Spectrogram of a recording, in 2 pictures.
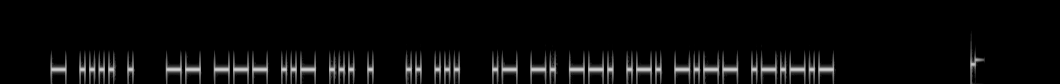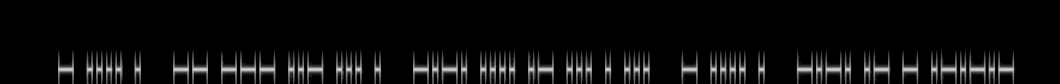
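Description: Rapid Morse code at 25 words per minute: a steady mid-pitched tone keyed in quick dots and dashes, pausing briefly midway after a short click, then resuming at the same brisk pace.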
